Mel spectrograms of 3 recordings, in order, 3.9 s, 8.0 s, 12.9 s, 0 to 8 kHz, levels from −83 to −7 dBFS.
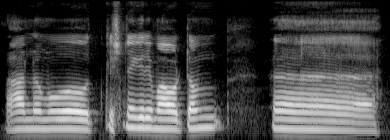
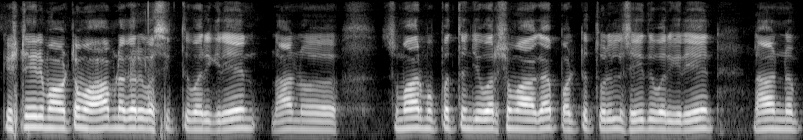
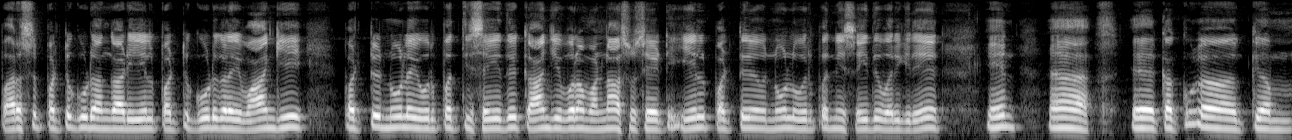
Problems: background sounds at intervals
